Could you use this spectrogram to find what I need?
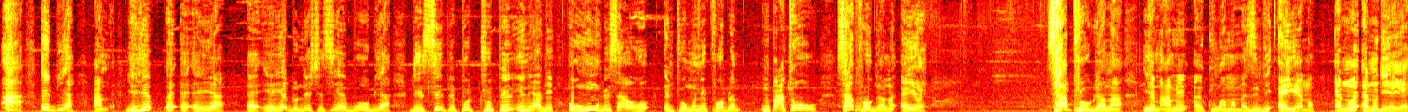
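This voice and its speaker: A loud, high-pitched man with a Ghanaian accent at a fairly quick pace, in a dry, close sound with no echo. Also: lively intonation. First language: Twi. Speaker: radio presenter. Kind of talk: casual chat. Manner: halting.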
